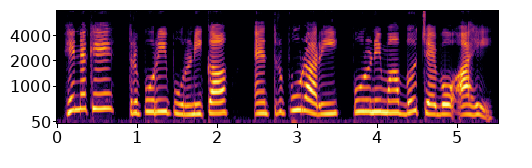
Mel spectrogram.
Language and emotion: Sindhi, neutral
